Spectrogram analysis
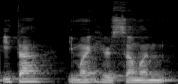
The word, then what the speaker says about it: ita: One that's very common, the word ita, which means thus or so, ita. Short, short. We can even mark the duration of each syllable underneath it.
